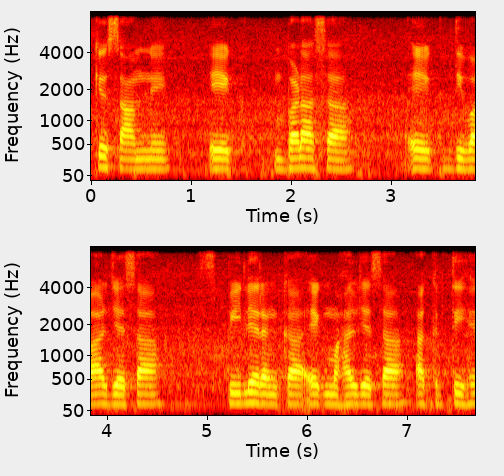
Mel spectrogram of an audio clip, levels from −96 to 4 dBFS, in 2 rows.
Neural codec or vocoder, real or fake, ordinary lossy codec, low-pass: none; real; none; 7.2 kHz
